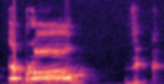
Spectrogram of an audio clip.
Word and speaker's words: Abramczyk: Okay, so we pronounce it as Helena Abramczyk. We keep C silent.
